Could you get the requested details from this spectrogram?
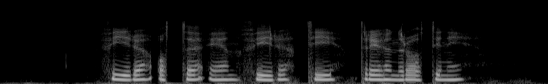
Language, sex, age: Norwegian, female, 23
